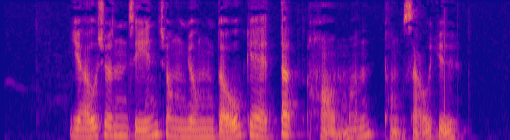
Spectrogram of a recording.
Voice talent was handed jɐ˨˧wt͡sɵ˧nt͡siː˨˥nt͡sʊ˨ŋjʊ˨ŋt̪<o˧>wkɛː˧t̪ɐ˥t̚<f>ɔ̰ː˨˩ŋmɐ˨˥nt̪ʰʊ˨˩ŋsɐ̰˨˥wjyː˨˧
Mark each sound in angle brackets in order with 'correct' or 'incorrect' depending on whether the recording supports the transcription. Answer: incorrect, incorrect

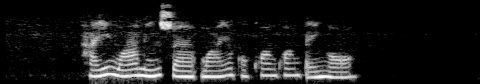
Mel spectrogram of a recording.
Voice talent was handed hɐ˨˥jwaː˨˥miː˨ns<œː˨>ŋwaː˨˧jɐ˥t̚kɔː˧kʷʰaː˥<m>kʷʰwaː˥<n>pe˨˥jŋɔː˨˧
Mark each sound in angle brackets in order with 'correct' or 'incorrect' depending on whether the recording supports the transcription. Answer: correct, incorrect, incorrect

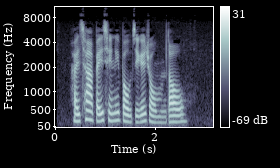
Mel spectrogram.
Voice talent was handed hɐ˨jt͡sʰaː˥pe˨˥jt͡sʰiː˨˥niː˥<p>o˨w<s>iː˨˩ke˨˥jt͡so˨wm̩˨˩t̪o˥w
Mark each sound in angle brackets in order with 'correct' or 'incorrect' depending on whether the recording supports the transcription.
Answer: correct, incorrect

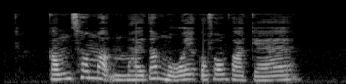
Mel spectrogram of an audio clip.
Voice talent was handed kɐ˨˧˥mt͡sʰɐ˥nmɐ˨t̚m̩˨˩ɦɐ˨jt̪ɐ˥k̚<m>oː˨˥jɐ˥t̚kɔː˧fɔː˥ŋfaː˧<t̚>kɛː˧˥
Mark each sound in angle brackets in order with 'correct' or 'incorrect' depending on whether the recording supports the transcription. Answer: correct, correct

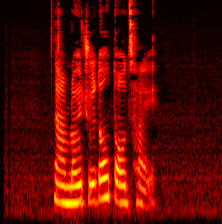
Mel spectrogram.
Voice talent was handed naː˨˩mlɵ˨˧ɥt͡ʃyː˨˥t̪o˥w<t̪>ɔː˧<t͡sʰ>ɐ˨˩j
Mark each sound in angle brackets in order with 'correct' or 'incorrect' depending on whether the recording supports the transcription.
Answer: correct, correct

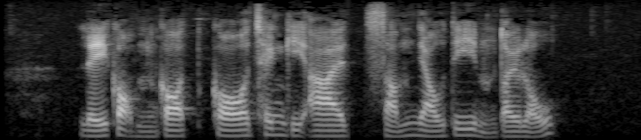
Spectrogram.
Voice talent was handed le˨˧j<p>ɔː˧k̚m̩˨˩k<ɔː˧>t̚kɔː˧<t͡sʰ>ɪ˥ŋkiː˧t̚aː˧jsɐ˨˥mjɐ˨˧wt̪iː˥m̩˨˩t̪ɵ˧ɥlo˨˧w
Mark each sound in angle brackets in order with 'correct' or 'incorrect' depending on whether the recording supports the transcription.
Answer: incorrect, correct, correct

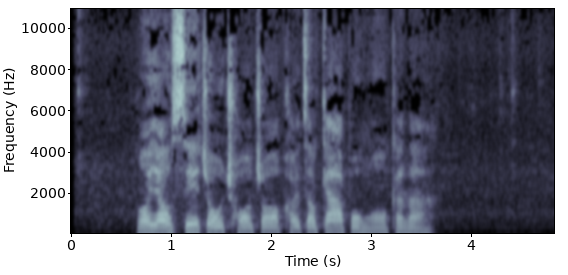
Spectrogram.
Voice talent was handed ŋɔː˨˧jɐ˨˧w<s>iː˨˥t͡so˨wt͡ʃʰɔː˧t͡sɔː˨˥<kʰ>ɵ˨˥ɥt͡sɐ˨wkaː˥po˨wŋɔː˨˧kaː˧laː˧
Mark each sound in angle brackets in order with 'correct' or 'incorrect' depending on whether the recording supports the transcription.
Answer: correct, correct

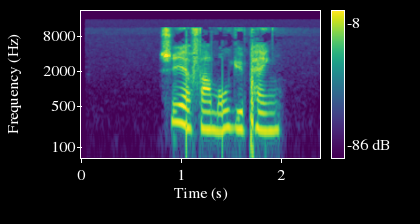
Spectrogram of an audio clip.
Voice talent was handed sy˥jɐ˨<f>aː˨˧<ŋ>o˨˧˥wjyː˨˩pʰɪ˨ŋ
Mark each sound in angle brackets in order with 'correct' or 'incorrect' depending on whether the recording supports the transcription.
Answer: correct, incorrect

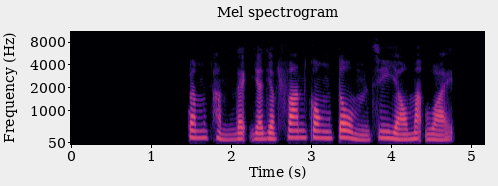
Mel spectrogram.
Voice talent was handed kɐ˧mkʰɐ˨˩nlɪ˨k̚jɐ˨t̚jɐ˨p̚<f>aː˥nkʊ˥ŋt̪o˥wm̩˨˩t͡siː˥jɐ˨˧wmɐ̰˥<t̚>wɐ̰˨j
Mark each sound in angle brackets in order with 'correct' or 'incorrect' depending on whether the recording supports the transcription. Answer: correct, correct

